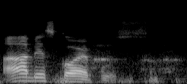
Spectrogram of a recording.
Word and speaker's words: habeas corpus: compartimento O que é habeas corpus se pronuncia assim mesmo habeas corpus que seria um habeas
